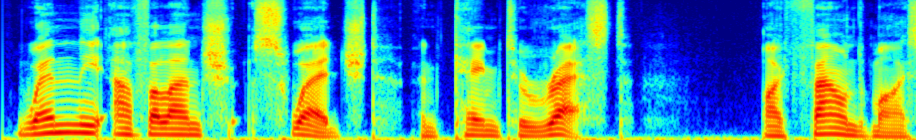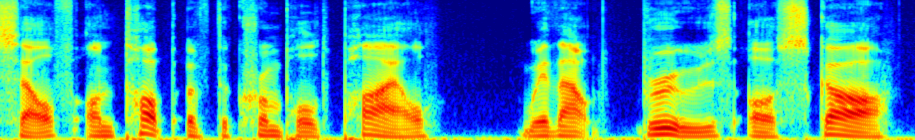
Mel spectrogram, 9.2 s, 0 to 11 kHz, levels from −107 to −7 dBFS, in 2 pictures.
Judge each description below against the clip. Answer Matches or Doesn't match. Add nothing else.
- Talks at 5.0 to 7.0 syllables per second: Doesn't match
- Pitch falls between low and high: Doesn't match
